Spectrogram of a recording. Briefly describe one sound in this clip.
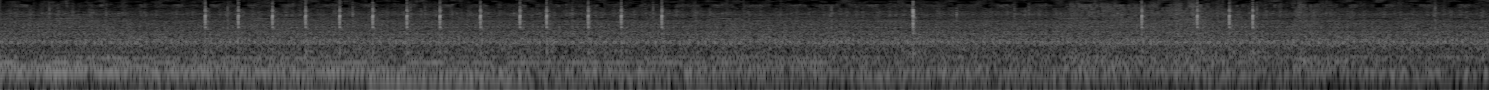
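Short menu clicks tick rapidly in quick succession.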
